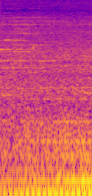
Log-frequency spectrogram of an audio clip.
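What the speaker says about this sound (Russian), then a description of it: "поезд не управляется машинистом, полностью автоматический" A driverless, fully automatic metro train in Dubai rolls along with a loud, steady low rumble and hum, close and continuous, with no talking.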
